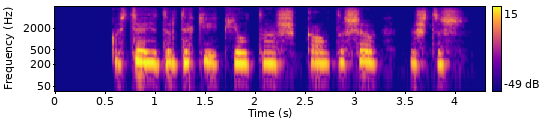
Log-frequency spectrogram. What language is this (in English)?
Mari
